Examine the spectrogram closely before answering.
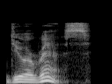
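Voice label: "duresse", British English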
